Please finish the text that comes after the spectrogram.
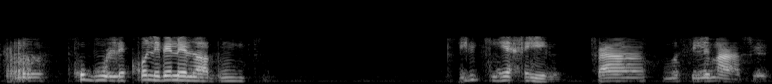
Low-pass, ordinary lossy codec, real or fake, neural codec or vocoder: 3.6 kHz; none; fake; codec, 44.1 kHz, 1.7 kbps, Pupu-Codec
